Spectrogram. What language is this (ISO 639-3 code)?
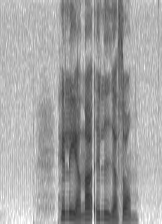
swe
